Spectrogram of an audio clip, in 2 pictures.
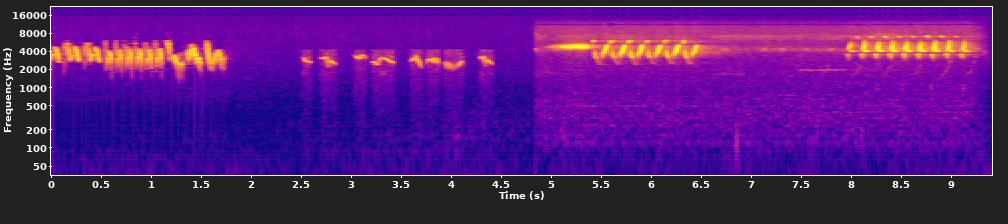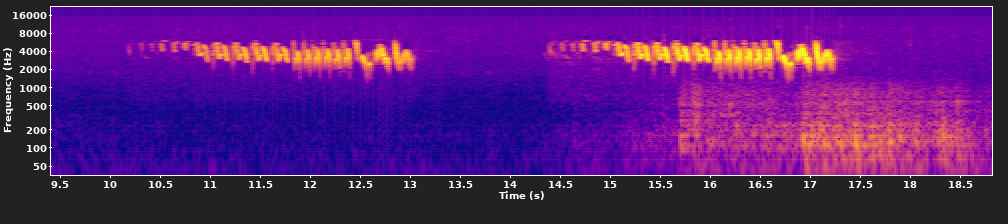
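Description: Dubbed-in recording of birds singing: bursts of rapid high trilling chirps, each a second or two long, separated by dead silence where the sound cuts in and out abruptly. Near the end a low rushing noise rises under the last trill.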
